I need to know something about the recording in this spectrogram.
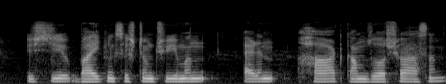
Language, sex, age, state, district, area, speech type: Kashmiri, male, 18-30, Jammu and Kashmir, Kulgam, rural, spontaneous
